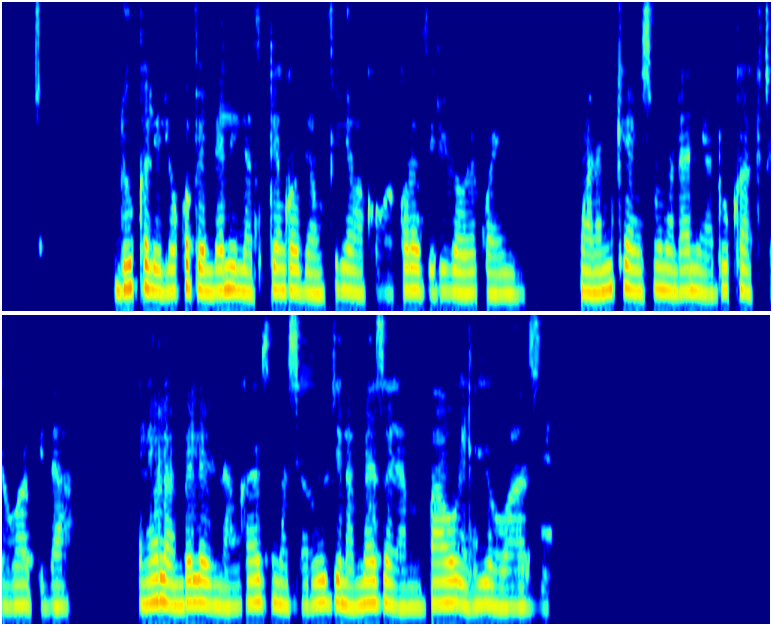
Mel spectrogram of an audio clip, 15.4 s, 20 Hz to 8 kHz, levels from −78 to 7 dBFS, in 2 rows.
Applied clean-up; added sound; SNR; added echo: neural mask model Resemble Enhance denoiser.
